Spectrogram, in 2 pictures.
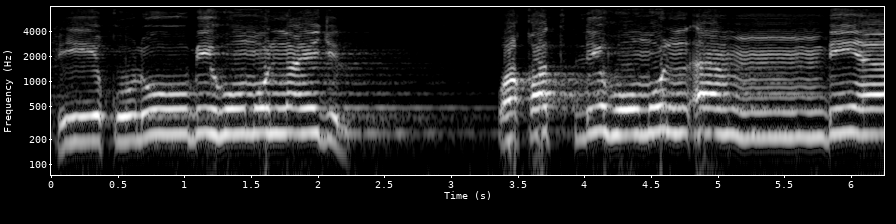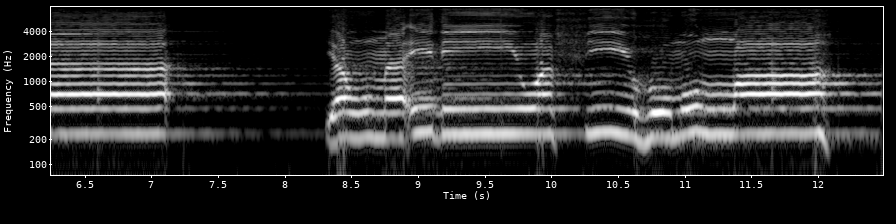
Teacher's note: ولا يخفى أنه يسكن الميم عند الوقف، ثم ذكر أن المرموز لهما بالشين وهما حمزة والكسائي قرأ بضم كسر الهاء مع ضم الميم في حال الوصل إذا وقعت الهاء بعد حرف مكسور أو ياء ساكنة كالأمثلة المذكورة، وذلك في حال الوصل فقط. · Term: ضم الهاء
